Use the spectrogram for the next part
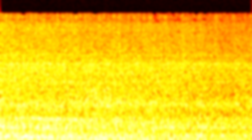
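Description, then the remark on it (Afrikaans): An engine idles steadily, a continuous low rumble with a rough, even texture that holds at a constant level for the whole stretch, with no voices. “Ja, sy, die enjin kan loop.”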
